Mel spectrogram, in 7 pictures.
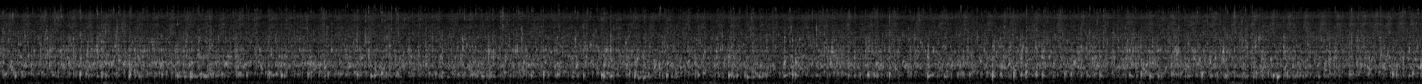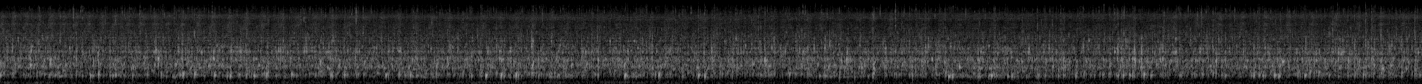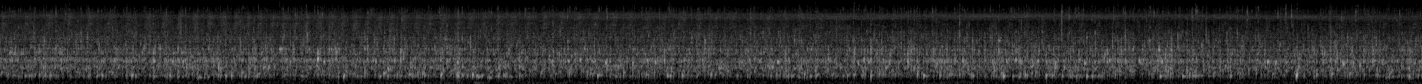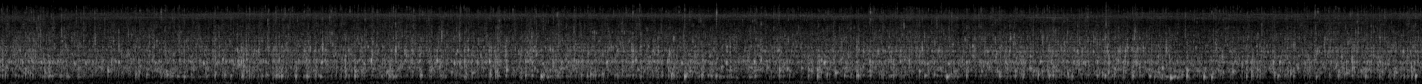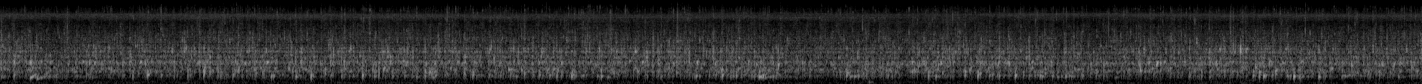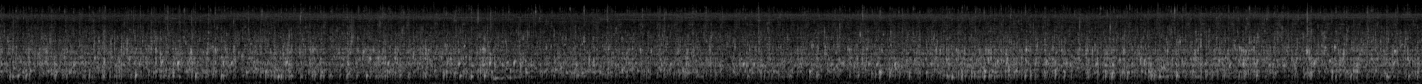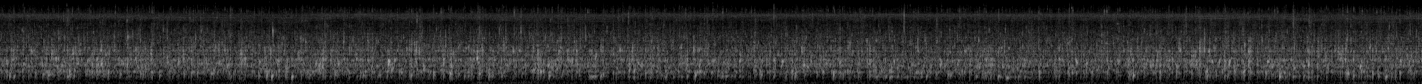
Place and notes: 成功里, Puli Township, Nantou County - stream
Small streams, In the middle of a small stream
Zoom H2n MS+ XY+Spatial audio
